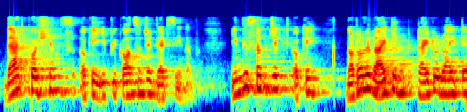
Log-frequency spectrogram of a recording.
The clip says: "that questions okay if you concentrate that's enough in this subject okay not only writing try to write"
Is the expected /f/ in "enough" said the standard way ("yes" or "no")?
no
